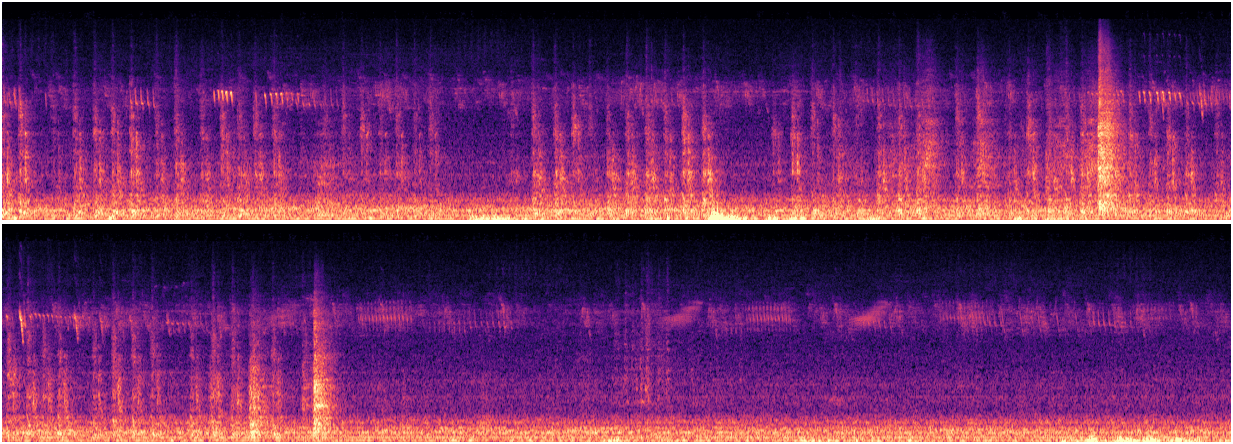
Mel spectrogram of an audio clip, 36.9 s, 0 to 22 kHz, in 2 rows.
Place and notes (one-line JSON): {"title": "Halenfeld, Buchet, Deutschland - Dachdecker / Roofer", "date": "2014-07-15 15:00:00", "description": "Dachdecker decken eine Garage mit Blechprofilen, Vögel zwitschern.\nRoofers cover a garage with heet metal profiles, birds chirping.", "latitude": "50.26", "longitude": "6.32", "altitude": "500", "timezone": "Europe/Berlin"}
